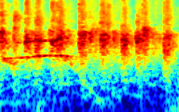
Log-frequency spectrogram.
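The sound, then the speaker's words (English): An audience applauds steadily, many hands clapping in a dense, sustained burst that stays loud throughout, with a faint whistle-like tone briefly audible early on. “It's good to clap.”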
